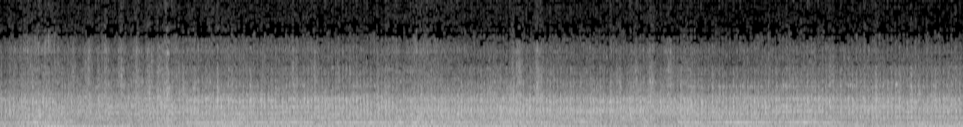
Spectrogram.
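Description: A tractor rattles and clanks over rough ground.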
